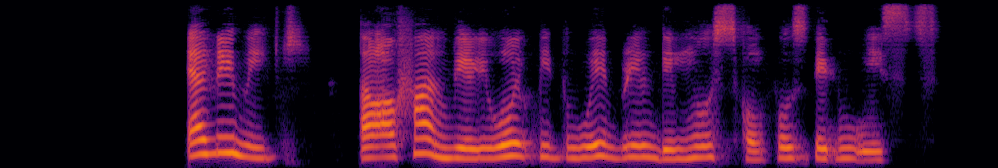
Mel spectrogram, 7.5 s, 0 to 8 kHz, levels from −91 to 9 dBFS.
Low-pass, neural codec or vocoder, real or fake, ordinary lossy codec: 7.2 kHz; codec, 16 kHz, 0.5 kbps, FreqCodec, larger model; fake; none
